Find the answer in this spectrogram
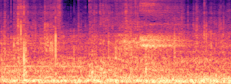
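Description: Quiet outdoor background noise: a steady low rumble with a few faint clicks.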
